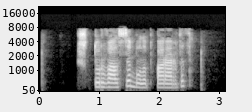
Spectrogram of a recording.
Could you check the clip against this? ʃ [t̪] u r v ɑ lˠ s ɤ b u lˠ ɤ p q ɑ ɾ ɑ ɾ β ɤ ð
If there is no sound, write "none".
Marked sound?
t̪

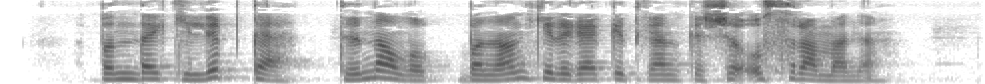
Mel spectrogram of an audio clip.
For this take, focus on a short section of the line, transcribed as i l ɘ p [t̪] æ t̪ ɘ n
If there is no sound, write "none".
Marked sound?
t̪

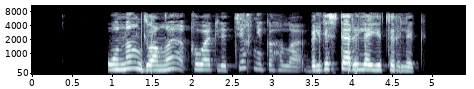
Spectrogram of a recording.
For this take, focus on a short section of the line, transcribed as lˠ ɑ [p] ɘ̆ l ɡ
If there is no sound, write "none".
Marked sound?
b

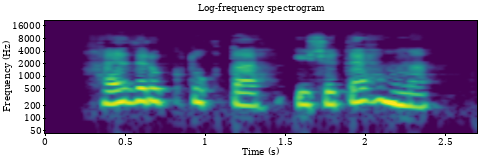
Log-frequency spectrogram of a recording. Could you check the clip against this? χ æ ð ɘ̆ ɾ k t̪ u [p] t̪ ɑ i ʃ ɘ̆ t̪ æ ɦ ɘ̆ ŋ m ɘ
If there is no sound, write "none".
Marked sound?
q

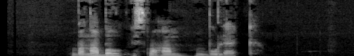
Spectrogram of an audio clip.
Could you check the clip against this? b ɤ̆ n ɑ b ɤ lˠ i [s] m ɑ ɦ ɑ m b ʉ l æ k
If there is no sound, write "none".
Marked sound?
s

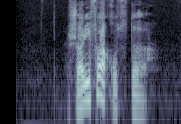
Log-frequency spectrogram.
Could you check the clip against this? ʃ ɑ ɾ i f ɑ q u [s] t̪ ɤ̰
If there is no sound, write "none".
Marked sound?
s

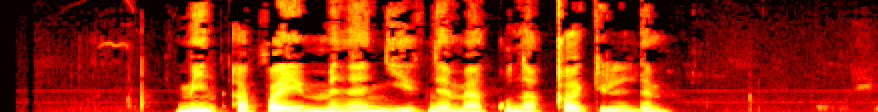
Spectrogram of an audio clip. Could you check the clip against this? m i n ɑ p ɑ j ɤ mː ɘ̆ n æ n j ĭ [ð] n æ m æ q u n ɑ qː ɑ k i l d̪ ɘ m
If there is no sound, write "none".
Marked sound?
ð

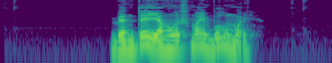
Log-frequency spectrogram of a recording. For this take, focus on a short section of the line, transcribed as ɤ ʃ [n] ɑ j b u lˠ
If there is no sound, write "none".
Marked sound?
m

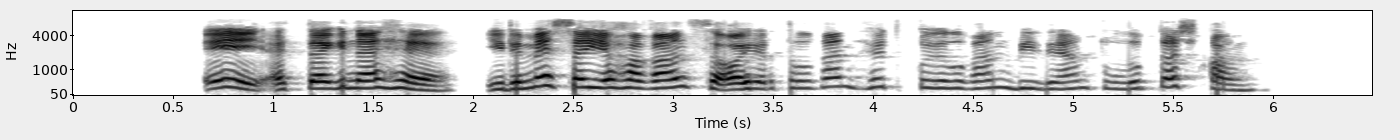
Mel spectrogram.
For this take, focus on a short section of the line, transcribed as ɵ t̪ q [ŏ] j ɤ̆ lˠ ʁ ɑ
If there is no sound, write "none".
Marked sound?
ŏ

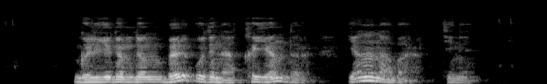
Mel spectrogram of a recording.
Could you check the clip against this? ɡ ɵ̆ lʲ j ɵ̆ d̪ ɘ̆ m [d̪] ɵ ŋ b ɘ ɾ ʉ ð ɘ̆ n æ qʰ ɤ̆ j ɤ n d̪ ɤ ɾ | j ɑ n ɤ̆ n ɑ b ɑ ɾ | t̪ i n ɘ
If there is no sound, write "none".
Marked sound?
d̪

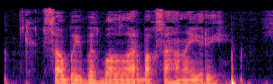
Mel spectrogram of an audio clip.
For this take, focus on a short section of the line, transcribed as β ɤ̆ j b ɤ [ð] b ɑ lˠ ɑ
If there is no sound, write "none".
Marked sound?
ð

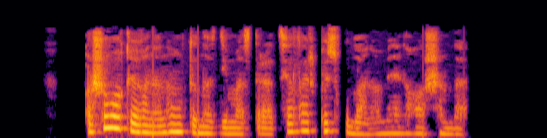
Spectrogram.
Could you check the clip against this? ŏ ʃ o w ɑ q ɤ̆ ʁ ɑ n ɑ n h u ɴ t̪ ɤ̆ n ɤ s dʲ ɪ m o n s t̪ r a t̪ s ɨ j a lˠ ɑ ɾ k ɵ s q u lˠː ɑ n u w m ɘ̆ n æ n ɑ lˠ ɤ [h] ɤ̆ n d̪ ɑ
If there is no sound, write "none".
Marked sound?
ʃ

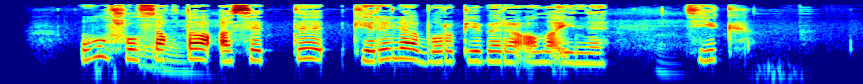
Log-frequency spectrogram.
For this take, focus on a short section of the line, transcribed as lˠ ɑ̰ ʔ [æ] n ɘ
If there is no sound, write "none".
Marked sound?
i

